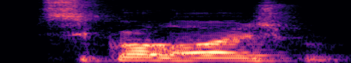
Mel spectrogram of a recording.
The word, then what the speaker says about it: psicológico: a pronúncia site lógico o p mudo tá sai ecológico psicológico e continuando daqui no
